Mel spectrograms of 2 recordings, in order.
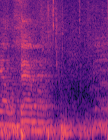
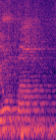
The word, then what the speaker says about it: Obama: Sometimes they call me Alabama or Yo Mama, but it's actually Obama.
